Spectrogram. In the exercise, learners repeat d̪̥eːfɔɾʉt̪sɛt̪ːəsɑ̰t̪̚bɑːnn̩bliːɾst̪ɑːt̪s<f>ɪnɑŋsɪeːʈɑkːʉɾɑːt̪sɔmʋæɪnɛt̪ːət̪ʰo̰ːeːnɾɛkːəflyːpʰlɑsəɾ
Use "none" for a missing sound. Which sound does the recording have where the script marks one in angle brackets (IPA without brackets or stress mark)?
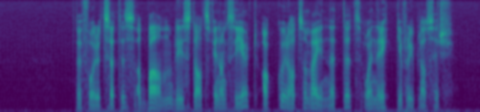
f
